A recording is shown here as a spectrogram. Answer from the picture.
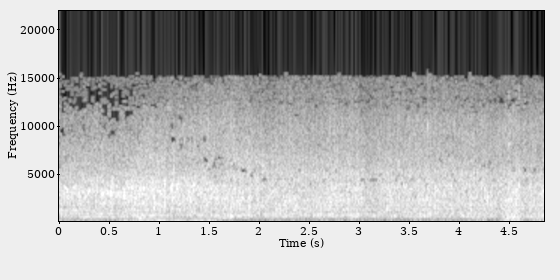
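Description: Chilies and tomatoes frying in oil in a pan, a steady sizzle.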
